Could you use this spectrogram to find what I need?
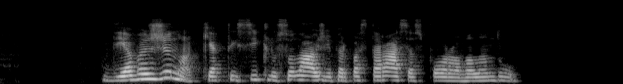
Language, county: Lithuanian, Vilnius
